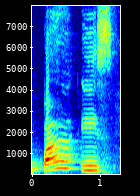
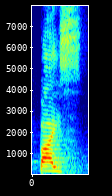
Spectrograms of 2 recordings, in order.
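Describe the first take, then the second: First: The two vowels fall in separate syllables. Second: The two vowels merge into one syllable. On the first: The speaker calls it right. "Cada vogal em sua sílaba" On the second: The speaker calls it wrong. "Senão a gente falaria o quê?"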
